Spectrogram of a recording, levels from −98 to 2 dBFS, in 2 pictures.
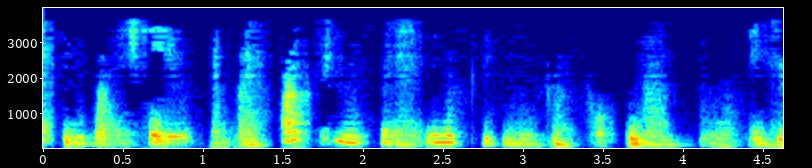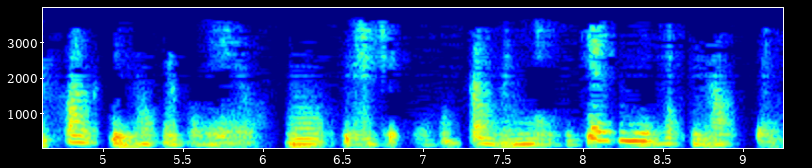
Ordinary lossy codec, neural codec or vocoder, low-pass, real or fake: MP3, 16 kbps; codec, 44.1 kHz, 0.9 kbps, DAC; 3.6 kHz; fake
